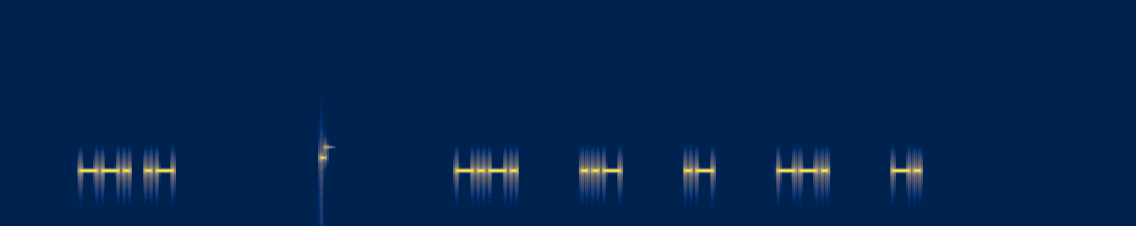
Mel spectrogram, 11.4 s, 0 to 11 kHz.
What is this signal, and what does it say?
Morse code, heard as a keyed tone, about 22 wpm, spaced as for 11 wpm, 690 Hz. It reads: GA CUAGN
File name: Top 20 QSO Elements - 4x Character Spacing - 22wpm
